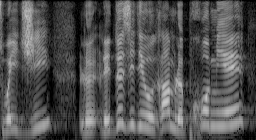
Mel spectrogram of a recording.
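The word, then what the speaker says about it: 危机: idéogrammes qui forment le mot crise qui se prononce wei ji les deux idéogrammes le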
